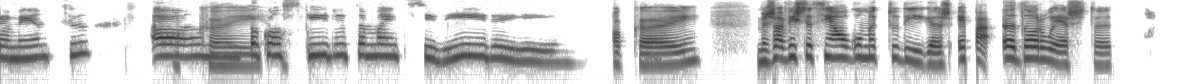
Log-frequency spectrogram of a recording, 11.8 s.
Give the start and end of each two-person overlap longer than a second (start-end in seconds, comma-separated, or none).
none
